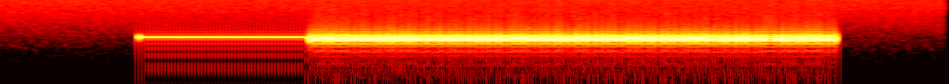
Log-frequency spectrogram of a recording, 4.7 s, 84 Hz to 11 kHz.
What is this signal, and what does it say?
300-baud modem data (Bell 103 tones), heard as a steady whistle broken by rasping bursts, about 300 baud, 200 Hz shift.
